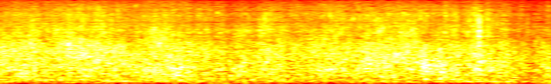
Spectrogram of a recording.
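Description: A boat engine idling steadily: a low, even hum under a constant wash of noise.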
